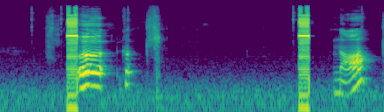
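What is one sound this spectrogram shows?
A short electronic buzz sounds twice.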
